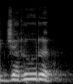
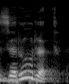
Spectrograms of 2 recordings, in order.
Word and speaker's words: ज़रूरत: अभी देखो, ज़रूरत, ज़रूरत बोलते हैं हम ऐसे नहीं बोलते कि ज़रूरत, रॉन्ग है ये। तो प्रोनाउंसिएशन कैसा होना चाहिए, ज़रूरत। तो इस ज़रूरत लिखने के नीचे, ज के नीचे नुक्ता आना चाहिए।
